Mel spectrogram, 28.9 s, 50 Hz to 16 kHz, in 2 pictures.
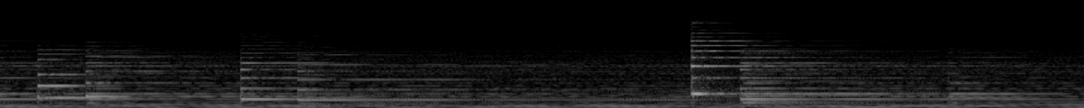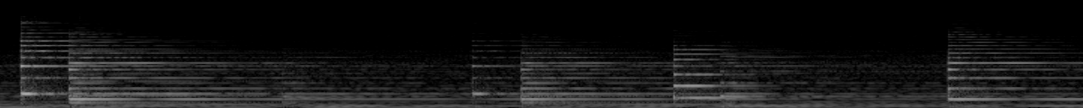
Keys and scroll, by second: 21.3 ctrl+g.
